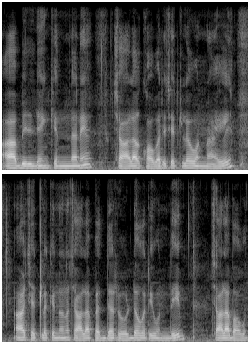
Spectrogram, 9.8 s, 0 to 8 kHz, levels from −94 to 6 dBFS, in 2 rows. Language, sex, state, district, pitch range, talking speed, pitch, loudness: Telugu, male, Andhra Pradesh, Visakhapatnam, 100-110 Hz, 105 wpm, 105 Hz, -20 LUFS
